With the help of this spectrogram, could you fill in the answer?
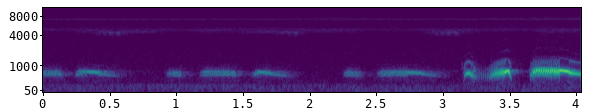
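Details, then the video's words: Female spotted dove opening with several soft, low, muffled coos, then one louder phrase of clipped double notes ending in a drawn-out, falling coo. No other sounds are heard. "เสียงนกเขาใหญ่/Suara Burung Tekukur"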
